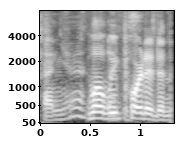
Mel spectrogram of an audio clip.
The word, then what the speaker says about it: Chania: I feel like the most unexpected part was Chania, which we were calling Shania the whole time. Shania, Greece, and it turns Do out... we still know that it's pronounced Hanya?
